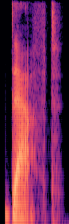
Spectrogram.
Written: daft

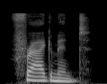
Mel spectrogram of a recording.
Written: fragment

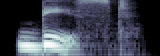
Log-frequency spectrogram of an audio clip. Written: beast

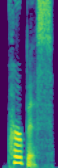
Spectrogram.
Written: purpose

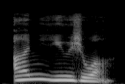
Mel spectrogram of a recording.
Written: unusual

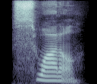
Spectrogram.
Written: swaddle

